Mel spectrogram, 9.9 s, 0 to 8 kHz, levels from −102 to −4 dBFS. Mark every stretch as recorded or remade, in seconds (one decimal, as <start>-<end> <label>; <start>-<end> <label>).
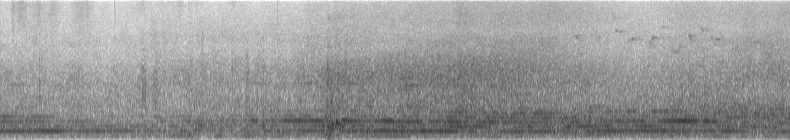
0.0-0.4 recorded; 0.4-2.2 remade; 2.2-5.3 recorded; 5.3-5.8 remade; 5.8-9.9 recorded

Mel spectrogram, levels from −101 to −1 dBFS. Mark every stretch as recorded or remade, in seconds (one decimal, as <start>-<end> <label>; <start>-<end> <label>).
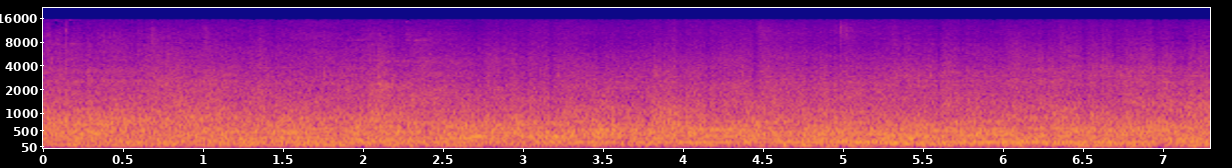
0.0-2.4 recorded; 2.4-6.8 remade; 6.8-7.3 recorded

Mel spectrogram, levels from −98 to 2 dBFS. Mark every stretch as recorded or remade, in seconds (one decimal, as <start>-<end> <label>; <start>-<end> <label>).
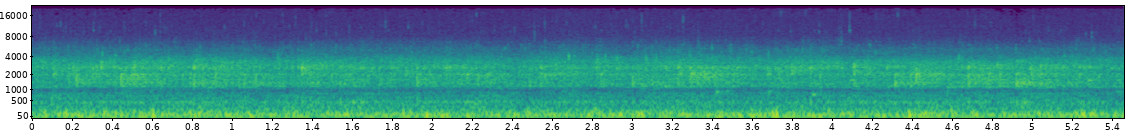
0.0-5.5 recorded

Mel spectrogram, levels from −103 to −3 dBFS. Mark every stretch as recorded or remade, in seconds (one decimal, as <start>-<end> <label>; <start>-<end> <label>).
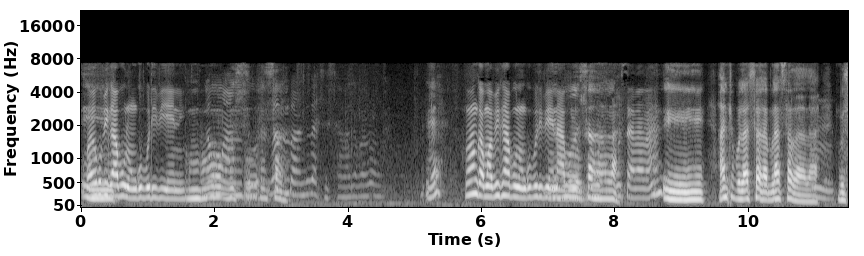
0.0-8.6 recorded; 8.6-10.4 remade; 10.4-11.5 recorded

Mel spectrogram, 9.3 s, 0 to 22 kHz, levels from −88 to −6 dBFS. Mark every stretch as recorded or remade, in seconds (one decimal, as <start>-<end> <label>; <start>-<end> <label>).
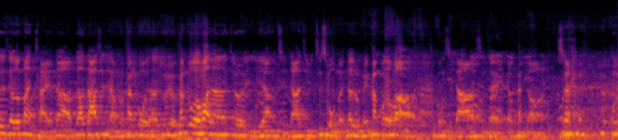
0.0-1.6 recorded; 1.6-3.1 remade; 3.1-5.8 recorded; 5.8-6.5 remade; 6.5-9.3 recorded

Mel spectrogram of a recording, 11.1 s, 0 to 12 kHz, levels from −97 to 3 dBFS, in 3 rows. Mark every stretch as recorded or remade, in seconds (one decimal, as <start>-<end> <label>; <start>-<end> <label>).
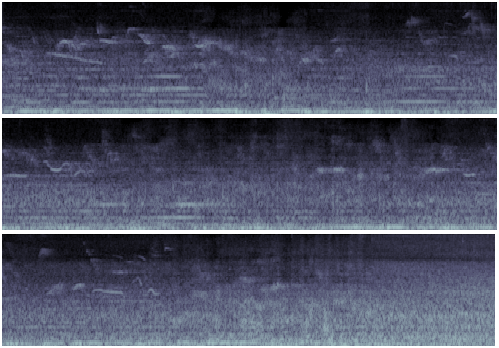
0.0-1.5 recorded; 1.5-2.3 remade; 2.3-4.6 recorded; 4.6-7.0 remade; 7.0-8.7 recorded; 8.7-10.2 remade; 10.2-11.1 recorded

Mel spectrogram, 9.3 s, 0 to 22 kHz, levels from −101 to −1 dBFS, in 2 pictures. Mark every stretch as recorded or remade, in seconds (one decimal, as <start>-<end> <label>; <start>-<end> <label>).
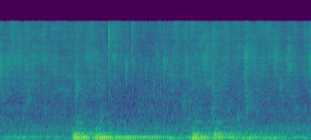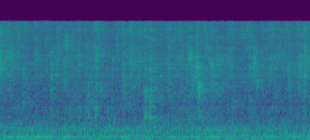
0.0-1.4 remade; 1.4-2.6 recorded; 2.6-9.3 remade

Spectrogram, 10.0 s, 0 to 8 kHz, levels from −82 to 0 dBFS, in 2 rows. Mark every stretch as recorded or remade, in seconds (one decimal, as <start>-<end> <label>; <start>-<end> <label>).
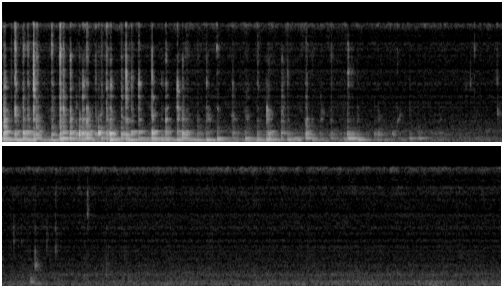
0.0-10.0 remade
